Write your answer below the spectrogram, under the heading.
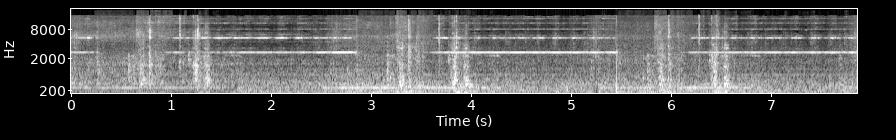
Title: FS-527 Loud noise. Konica Minolta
